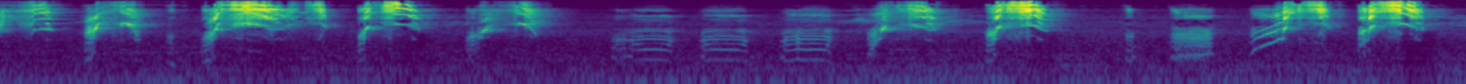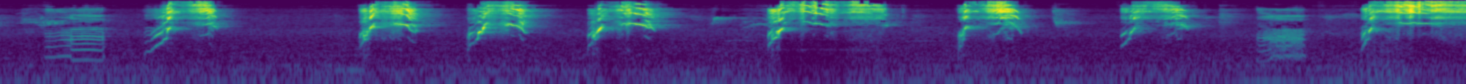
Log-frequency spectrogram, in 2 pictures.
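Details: Female monkey screaming after everyone leaves her alone: a rapid series of sharp, shrill cries, some sliding upward, broken by short wavering bursts of harmonic squeals, repeated roughly every half second throughout.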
